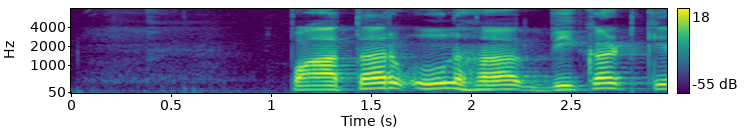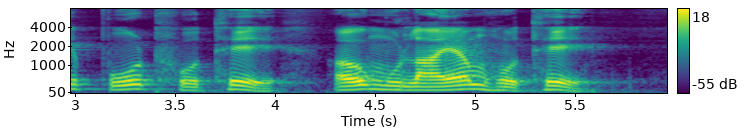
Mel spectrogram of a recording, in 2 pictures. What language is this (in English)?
Chhattisgarhi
